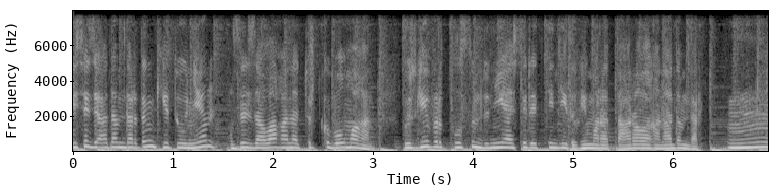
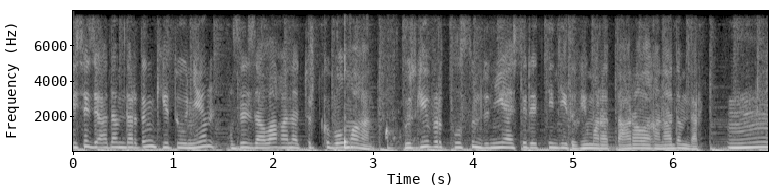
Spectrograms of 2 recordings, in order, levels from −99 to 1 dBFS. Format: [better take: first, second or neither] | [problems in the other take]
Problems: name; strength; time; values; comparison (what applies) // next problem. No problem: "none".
first | background sound (Water / Splash, splatter); 11 dB below the speech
